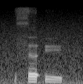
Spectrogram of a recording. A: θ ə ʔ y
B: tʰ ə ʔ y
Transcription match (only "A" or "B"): A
